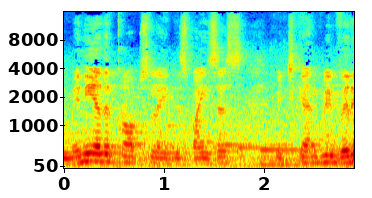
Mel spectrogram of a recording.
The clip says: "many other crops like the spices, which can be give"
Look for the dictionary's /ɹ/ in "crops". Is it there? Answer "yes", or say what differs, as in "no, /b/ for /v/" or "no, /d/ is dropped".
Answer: yes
